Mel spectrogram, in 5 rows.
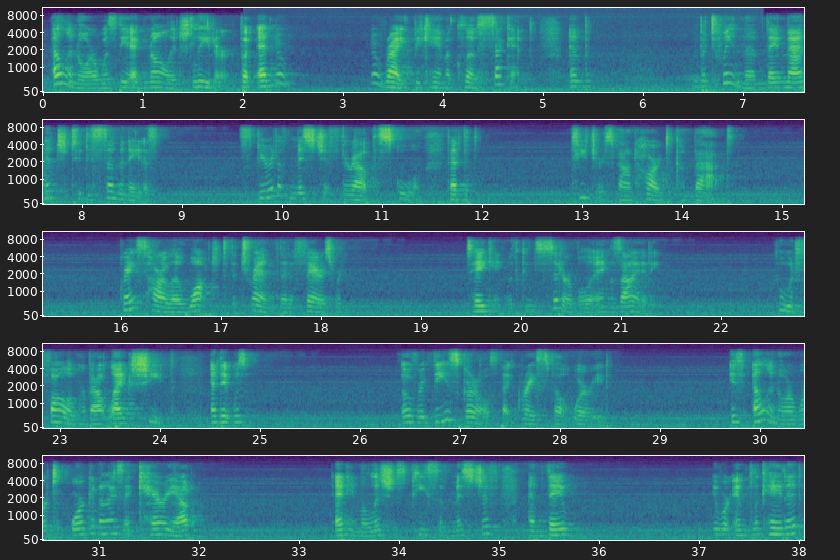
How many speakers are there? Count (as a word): one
